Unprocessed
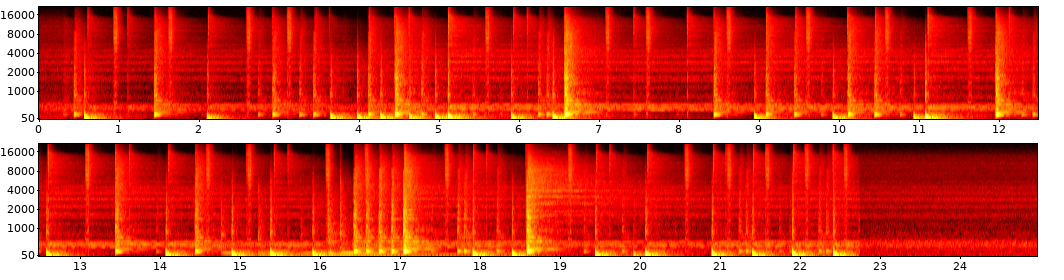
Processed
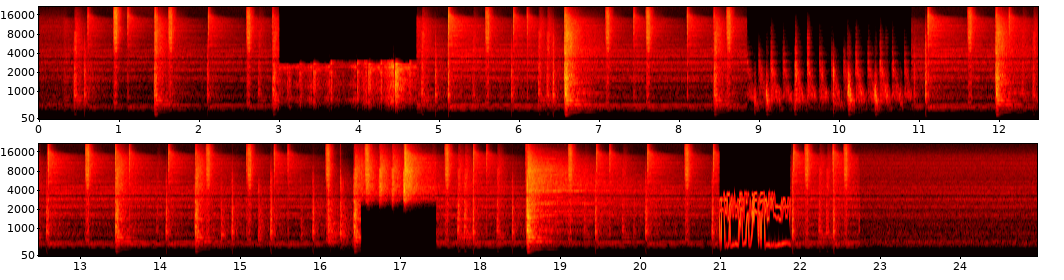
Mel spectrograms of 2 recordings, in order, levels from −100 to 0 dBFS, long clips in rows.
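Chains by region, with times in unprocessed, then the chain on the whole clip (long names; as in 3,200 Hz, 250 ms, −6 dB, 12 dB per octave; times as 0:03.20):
0:00.93–0:01.48: high-pass with resonance 220 Hz, resonance Q 2.7 + high-shelf EQ 12,000 Hz +7 dB
0:02.99–0:04.72: high-pass filter 600 Hz + voice inversion scrambler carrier 2,900 Hz + background raised ahead of every attack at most 140 dB per second
0:08.84–0:10.90: lower of the sound and its delayed copy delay 0.99 ms + auto-filter low-pass saw down 6.6 Hz 380–2,900 Hz
0:16.50–0:17.45: Butterworth high-pass 3,000 Hz 72 dB per octave + comb filter 5 ms, depth 94%
0:20.98–0:21.88: three sine waves on the formant tracks + high-pass filter 420 Hz
whole clip: high-pass filter 680 Hz 24 dB per octave; spectral tilt +3.5 dB per octave; notch filter 3,200 Hz, Q 7.1; level −9 dB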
